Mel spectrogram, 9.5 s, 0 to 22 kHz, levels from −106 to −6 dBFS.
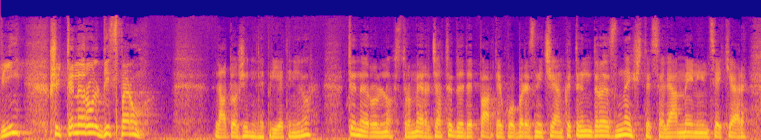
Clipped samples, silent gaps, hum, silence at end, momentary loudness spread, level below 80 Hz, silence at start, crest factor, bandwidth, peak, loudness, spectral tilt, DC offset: under 0.1%; none; none; 0 s; 9 LU; -40 dBFS; 0 s; 14 dB; 13.5 kHz; -2 dBFS; -18 LUFS; -5.5 dB/octave; under 0.1%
